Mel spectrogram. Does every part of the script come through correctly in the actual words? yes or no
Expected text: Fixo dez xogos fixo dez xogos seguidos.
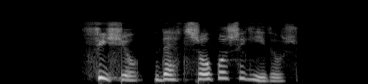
no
